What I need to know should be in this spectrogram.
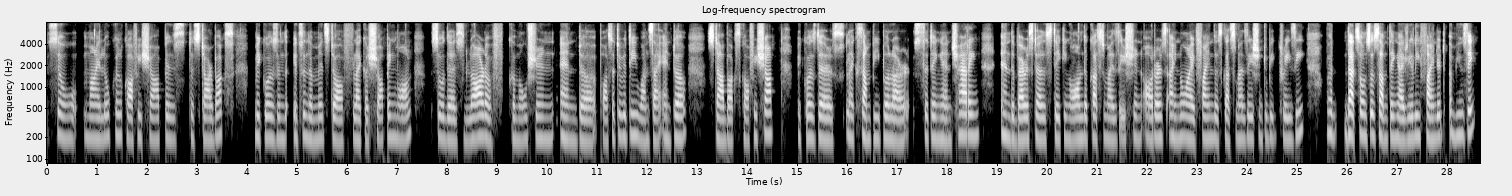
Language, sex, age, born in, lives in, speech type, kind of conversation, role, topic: English, female, 50-54, India, United States, conversation, unstructured, none, What do you love and dislike about coffee shop culture in your area, and which local spots are your favorites?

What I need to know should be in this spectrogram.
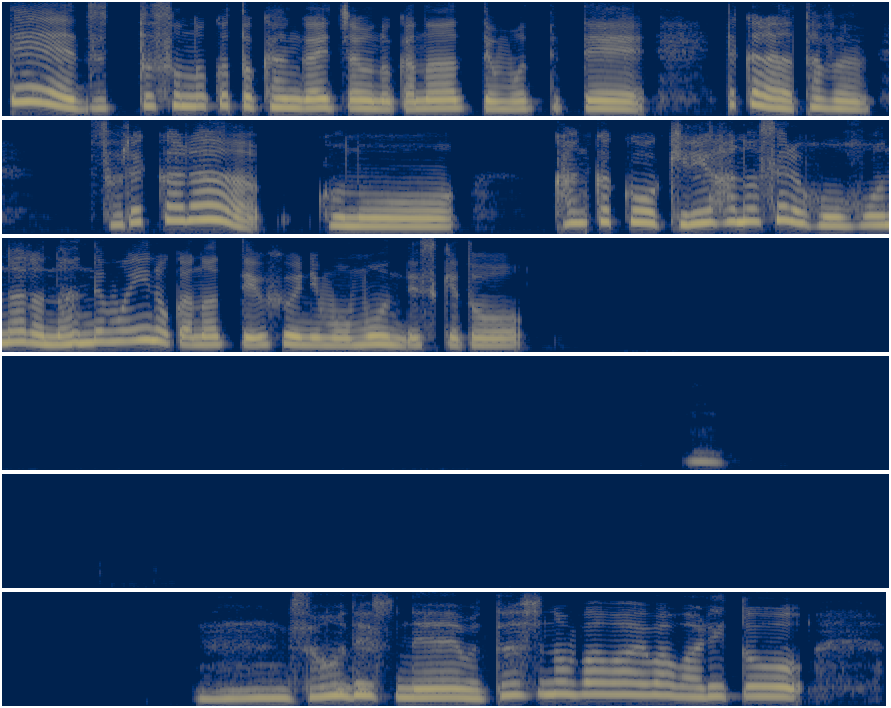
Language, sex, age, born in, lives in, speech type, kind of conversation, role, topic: Japanese, female, 35-39, Japan, Japan, conversation, podcast, guest, 寝付きが悪い夜は、どのように対処していますか？具体的な方法を教えてください？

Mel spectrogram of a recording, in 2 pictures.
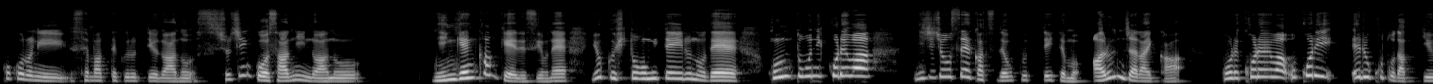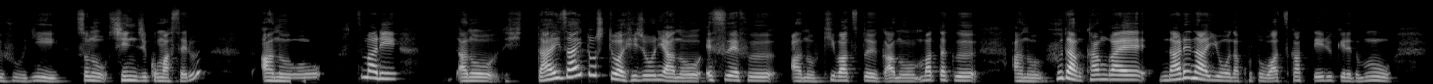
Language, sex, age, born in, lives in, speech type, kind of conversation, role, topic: Japanese, female, 35-39, Japan, Japan, conversation, podcast, guest, 物語に慰められた経験はありますか？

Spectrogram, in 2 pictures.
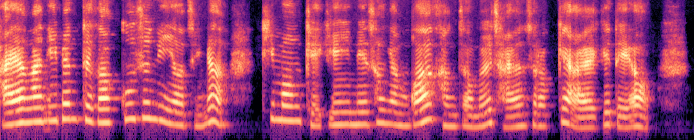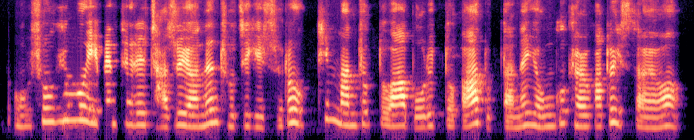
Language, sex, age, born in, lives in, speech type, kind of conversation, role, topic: Korean, female, 25-29, South Korea, United States, read, expert-assistant, expert, 말투나 억양이 다른 사람들과 소통할 때 서로 오해하지 않게 대화를 어떻게 조율할 수 있을까요?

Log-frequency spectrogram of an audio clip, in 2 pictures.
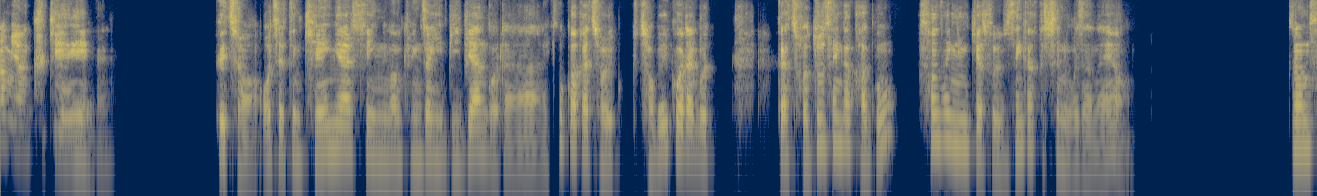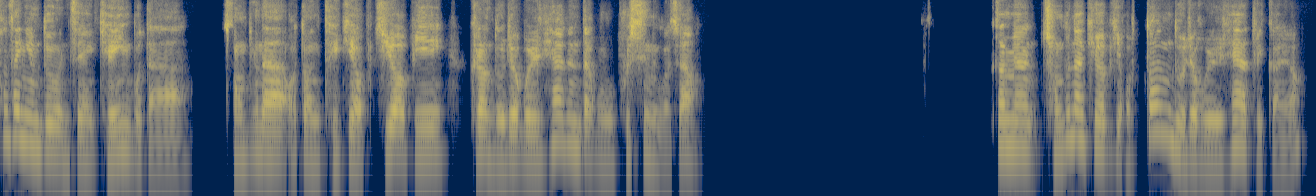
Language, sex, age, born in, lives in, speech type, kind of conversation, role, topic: Korean, male, 45-49, South Korea, United States, conversation, unstructured, none, 환경오염 문제에 대해 어떻게 생각하세요?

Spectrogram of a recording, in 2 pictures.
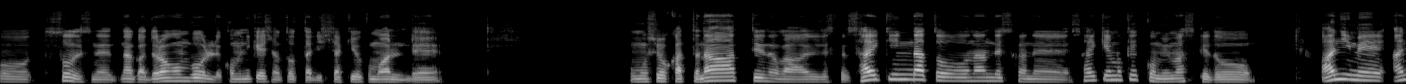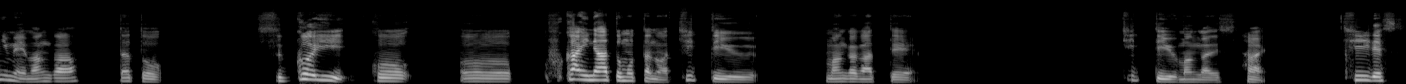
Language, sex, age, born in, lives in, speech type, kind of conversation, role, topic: Japanese, male, 20-24, Japan, Japan, conversation, unstructured, none, 好きなアニメや漫画は何ですか？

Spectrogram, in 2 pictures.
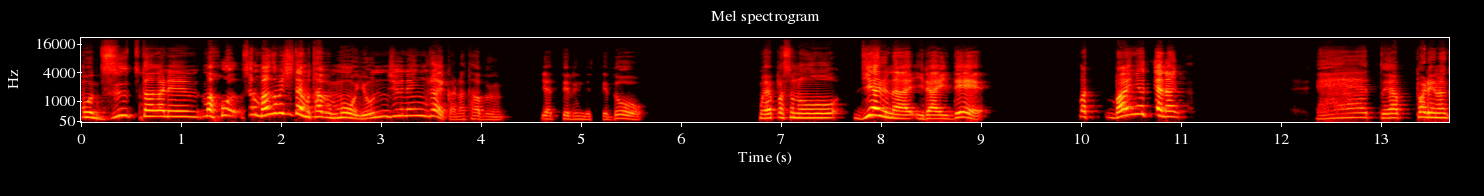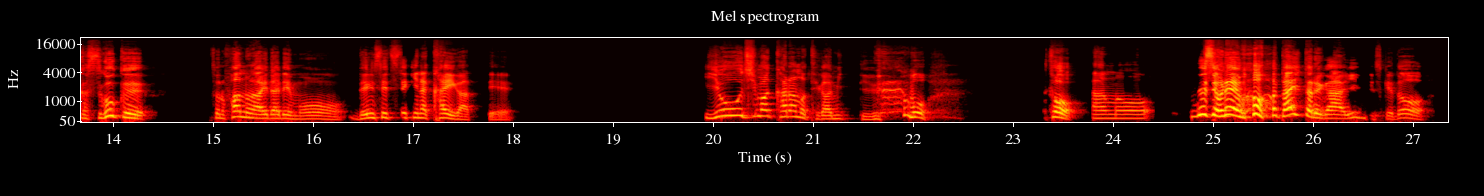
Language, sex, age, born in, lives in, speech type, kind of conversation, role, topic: Japanese, male, 35-39, Japan, Japan, conversation, unstructured, none, 最近見たテレビ番組で、特に印象に残っているものは何ですか？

